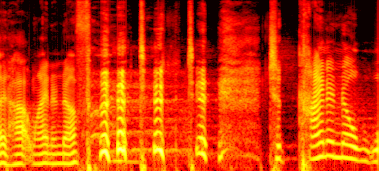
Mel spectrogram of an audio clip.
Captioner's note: laughter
